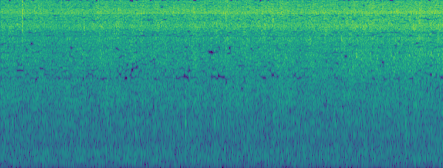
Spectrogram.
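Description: Chopped onions sizzling steadily in hot oil in a pan.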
